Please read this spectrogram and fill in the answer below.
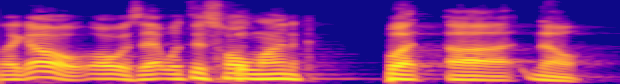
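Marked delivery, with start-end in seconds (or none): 0.1-1.5 put-on startled, stammering "oh-oh" surprise. Imitating the old guy in the fair booth: imitating someone acting surprised. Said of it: "And he acts surprised".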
